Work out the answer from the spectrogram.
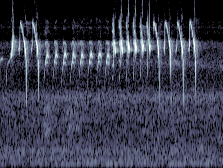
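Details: Java sparrow singing as pancingan to stimulate birds: two falling ringing notes, a steady run of soft high chips, then a fast clicking trill leading into several sharply dropping bell-like notes.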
